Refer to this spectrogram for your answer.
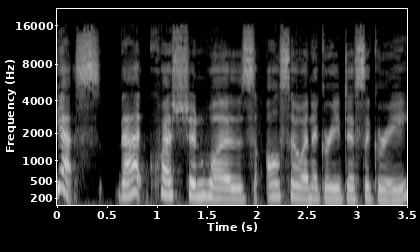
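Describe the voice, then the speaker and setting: A woman talks at a medium pitch with ordinary pitch variation and an American accent, in a plain, everyday voice. The recording is very clean, with a silent background. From rural Texas. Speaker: survey research director. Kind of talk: interview explaining survey findings.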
